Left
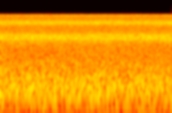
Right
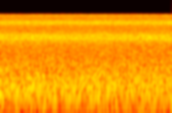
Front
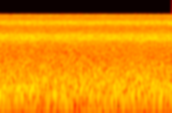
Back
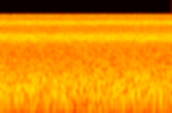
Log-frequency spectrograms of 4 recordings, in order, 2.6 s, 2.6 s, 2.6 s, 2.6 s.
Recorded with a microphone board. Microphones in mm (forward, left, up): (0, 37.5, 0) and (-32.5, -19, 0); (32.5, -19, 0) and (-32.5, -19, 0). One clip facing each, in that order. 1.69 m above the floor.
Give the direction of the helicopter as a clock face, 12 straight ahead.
No helicopter in this recording.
